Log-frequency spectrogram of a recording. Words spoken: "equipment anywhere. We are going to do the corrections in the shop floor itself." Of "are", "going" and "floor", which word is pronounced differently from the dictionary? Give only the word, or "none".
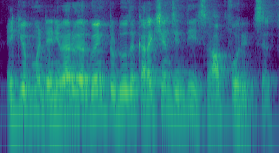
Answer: floor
